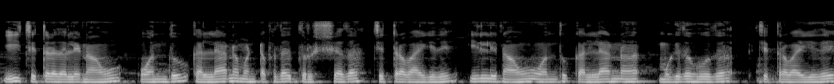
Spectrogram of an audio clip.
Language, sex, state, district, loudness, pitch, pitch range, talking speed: Kannada, male, Karnataka, Bijapur, -21 LUFS, 125 Hz, 120-135 Hz, 85 wpm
